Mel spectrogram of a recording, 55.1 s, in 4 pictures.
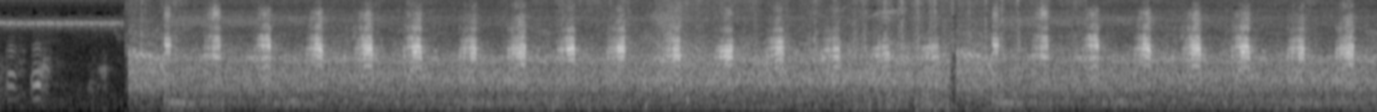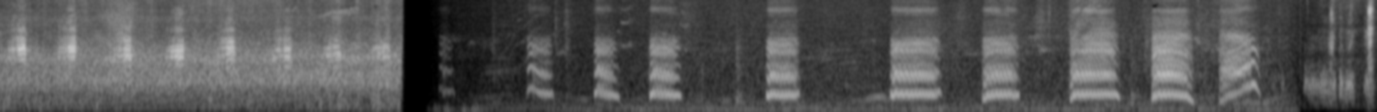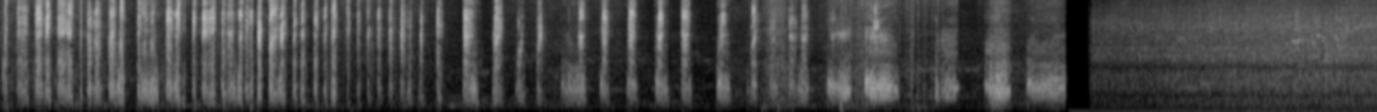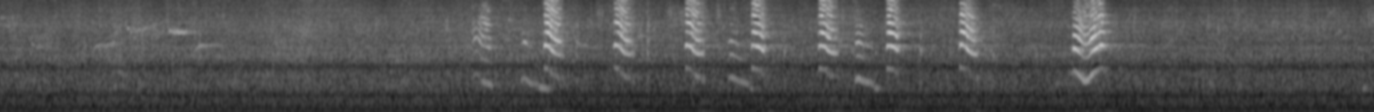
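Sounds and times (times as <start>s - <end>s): outdoor background: 0.0s - 55.0s
meerkat yelping: 19.0s - 20.6s, 21.4s - 21.8s, 22.6s - 38.2s
meerkat clicking chatter: 24.5s - 38.2s
small bird chirping: 25.6s - 38.2s.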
